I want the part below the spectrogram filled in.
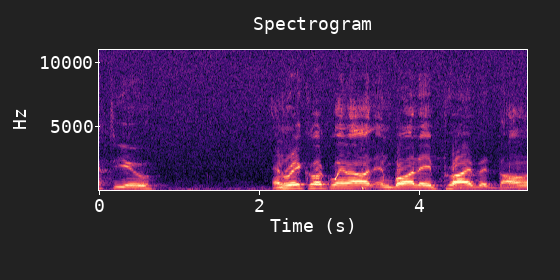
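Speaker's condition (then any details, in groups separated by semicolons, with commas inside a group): Cerebral palsy; since birth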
